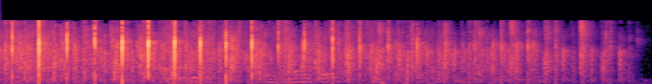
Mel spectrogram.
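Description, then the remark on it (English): Audience applause for the artists of a competition, with a mix of sharp individual claps over a dense patter of hands, sustained for several seconds before tapering off and stopping, with faint crowd voices underneath. “Well, but one more great round of applause for these wonderful artists.”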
